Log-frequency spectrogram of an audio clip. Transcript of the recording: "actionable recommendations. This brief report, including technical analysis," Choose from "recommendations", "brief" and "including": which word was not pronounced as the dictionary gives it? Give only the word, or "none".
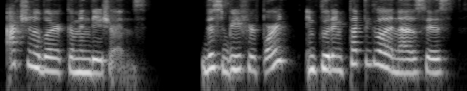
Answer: recommendations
